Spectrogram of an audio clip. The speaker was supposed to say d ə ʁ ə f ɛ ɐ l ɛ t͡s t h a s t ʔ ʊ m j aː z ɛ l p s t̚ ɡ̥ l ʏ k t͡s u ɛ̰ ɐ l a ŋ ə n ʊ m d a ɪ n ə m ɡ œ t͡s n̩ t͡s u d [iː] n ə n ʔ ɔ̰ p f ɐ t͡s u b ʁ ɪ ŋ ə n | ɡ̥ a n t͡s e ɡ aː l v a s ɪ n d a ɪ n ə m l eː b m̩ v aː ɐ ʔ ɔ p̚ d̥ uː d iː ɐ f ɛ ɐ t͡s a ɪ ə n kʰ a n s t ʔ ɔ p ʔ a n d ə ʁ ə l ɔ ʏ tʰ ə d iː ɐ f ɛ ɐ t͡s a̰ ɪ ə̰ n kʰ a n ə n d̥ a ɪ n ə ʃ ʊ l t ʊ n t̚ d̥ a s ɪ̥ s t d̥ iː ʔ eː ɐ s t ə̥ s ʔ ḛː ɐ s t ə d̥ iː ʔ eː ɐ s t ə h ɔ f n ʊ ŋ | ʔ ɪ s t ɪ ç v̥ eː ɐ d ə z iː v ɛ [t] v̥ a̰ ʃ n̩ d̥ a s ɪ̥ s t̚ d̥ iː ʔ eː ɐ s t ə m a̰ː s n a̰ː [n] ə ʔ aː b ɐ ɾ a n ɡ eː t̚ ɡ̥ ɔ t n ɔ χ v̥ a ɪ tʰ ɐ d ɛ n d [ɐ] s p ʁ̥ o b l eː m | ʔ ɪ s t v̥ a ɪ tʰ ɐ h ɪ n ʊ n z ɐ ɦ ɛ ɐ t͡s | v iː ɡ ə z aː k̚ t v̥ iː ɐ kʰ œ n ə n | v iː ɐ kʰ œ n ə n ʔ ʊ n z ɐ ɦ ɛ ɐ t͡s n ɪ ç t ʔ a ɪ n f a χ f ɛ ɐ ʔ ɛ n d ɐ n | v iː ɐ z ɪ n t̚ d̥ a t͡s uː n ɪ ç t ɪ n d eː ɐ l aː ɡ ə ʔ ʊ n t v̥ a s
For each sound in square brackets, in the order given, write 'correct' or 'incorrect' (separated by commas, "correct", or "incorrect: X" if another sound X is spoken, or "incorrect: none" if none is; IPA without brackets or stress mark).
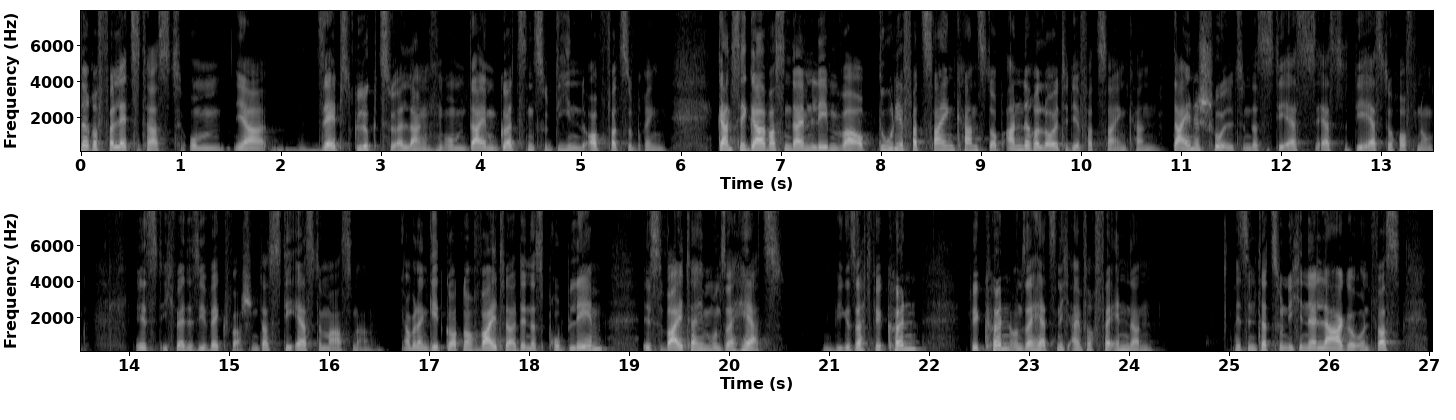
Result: correct, incorrect: k, incorrect: m, incorrect: a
